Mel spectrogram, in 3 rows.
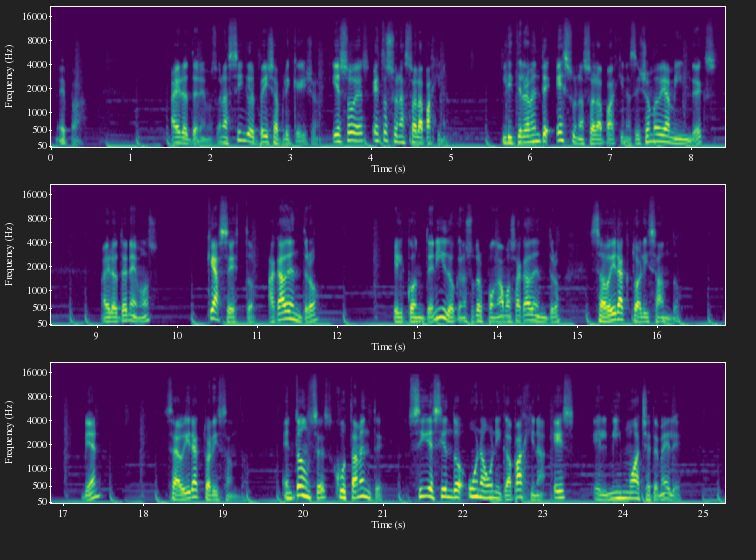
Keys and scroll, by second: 0.6 c, 1.2 Escape, 2.4 shift+v, 2.6 Escape, 3.1 d, 3.7 k, 6.7-8.3 typing, 9.0 Return, 9.4-15.0 typing, 20.4 Escape, 21.3 g, 22.4-23.9 typing, 24.7 Escape.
